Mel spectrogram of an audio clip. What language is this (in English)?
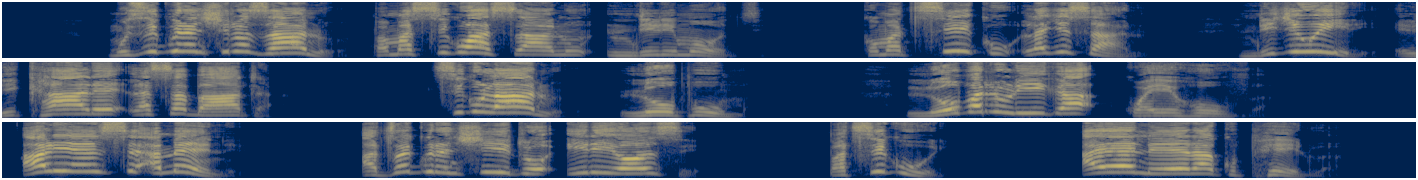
Nyanja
